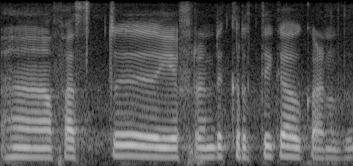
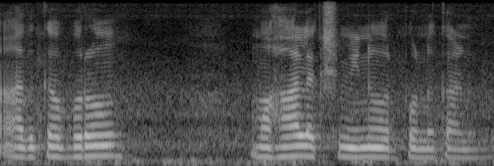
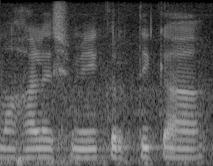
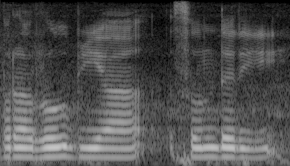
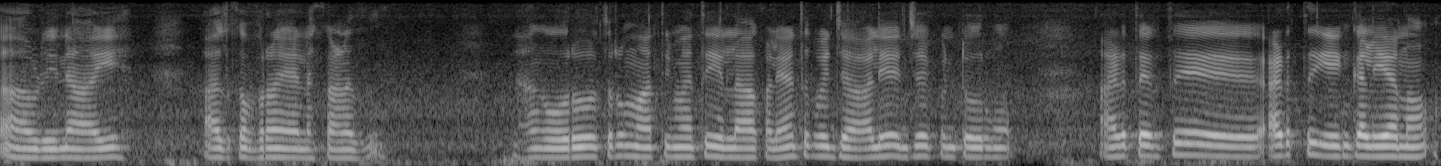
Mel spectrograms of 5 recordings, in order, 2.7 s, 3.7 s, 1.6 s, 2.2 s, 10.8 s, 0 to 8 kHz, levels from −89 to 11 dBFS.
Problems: constant background noise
